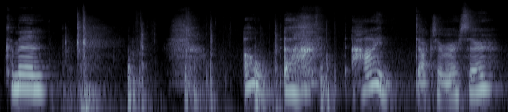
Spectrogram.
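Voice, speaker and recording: A woman playing an eager, polite female office and lab assistant in a soft-spoken ASMR roleplay, with a breathy, murmuring, slightly hesitant delivery. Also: mid-range voice, lively intonation, very slow, over music, full character voice. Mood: eager, deferential. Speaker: voice actor in scripted ASMR roleplay.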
